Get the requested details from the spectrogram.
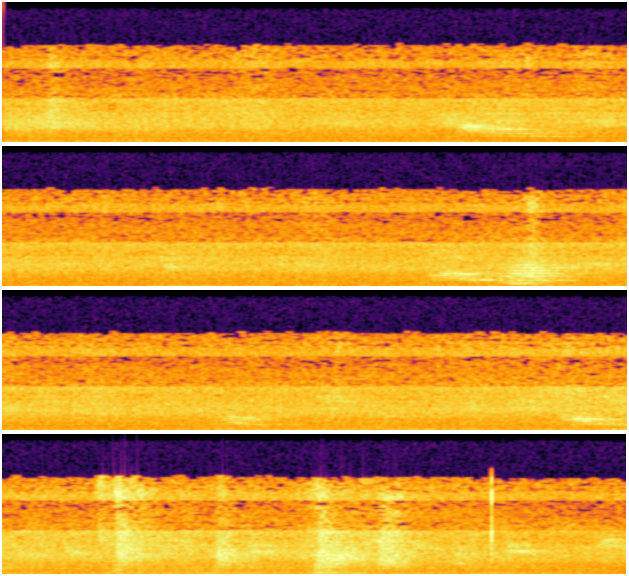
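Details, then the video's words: Kittens and cats in a home where stray kittens are fed and rescued; several short harmonic meows spaced a few seconds apart over steady background noise, with some clattering knocks later on. "Babies Cats and Kittens in Family Pet Cat Meow"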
